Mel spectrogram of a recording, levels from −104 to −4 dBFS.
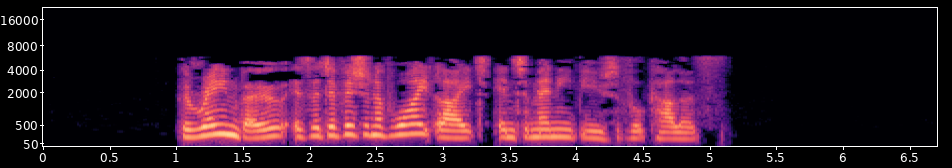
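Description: Speech with transcoding between lossy codecs throughout: the sound carries layered smearing and watery swirl, consistent with an MP3 around 24 kbit/s likely re-encoded to Vorbis at a similar low rate. A spectrogram shows nothing above 6 kHz and blotchy, stacked quantisation patches.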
